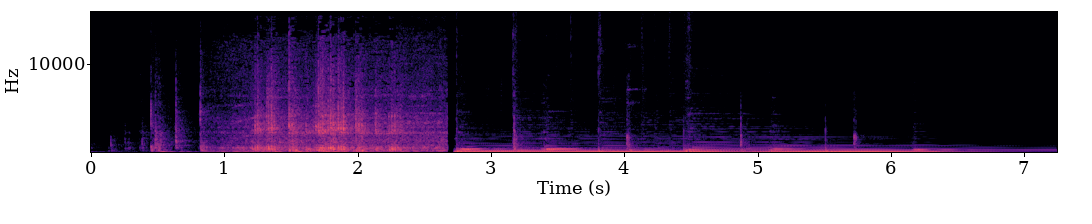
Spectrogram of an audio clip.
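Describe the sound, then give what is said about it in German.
Buttermilk waffle batter being stirred while flour is worked in: a loud whirring churn, first rough and noisy, then settling into a smoother, steady humming drone. “Und jetzt wird wieder gerührt. Und so lang macht ihr das, bis das Mehl dann aufgebraucht ist.”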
